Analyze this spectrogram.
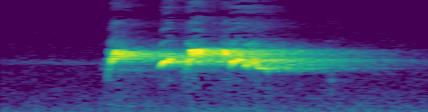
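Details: Red-whiskered bulbul delivering one bright, ringing burst of fast warbled whistles, strongest at the start and gradually fading out.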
